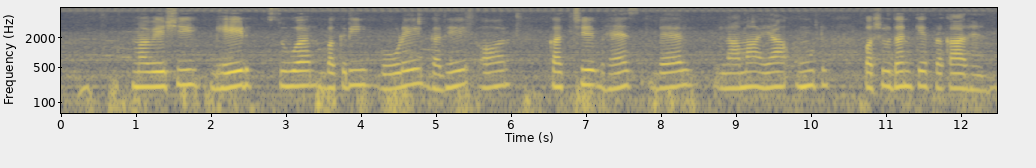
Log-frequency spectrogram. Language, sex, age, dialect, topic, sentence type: Hindi, female, 18-24, Kanauji Braj Bhasha, agriculture, statement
